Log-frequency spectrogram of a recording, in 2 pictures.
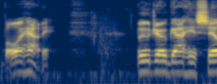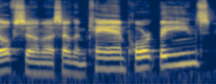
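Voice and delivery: slow, loud Southern hillbilly drawl; hillbilly accent. Pretend. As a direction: play a backwoods Southern good ol' boy. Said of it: "pretty fucking hillbilly name".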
